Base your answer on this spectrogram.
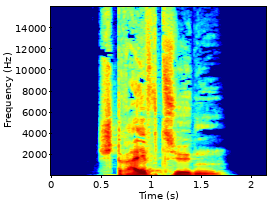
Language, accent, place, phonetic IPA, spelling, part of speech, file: German, Germany, Berlin, [ˈʃtʁaɪ̯fˌt͡syːɡn̩], Streifzügen, noun, De-Streifzügen.ogg
- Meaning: dative plural of Streifzug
